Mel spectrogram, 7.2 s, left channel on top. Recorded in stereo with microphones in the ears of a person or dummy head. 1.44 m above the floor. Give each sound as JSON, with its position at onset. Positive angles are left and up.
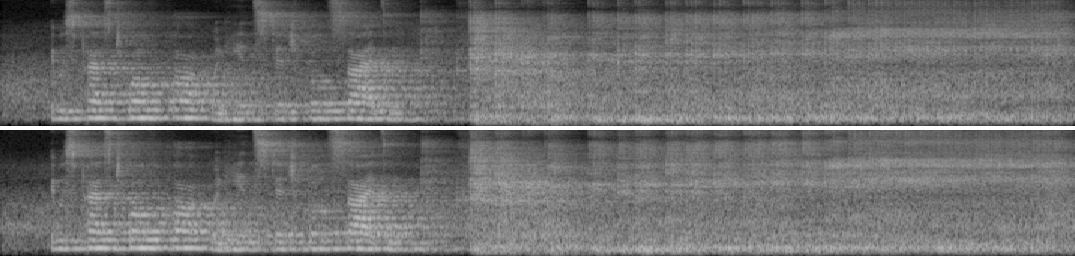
{"t": 0.3, "sound": "a woman speaking", "side_deg": -5, "distance_m": 1.1}
{"t": 2.8, "sound": "a zipper", "side_deg": 30, "distance_m": 2.0}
